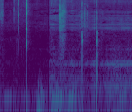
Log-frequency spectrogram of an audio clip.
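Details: Single-door refrigerator that wasn't cooling at all, after repair and plugged in: steady low, smooth compressor hum with vibration and a faint even tone, plus a few handling clicks; line warming, refrigerant circulating. Normal compressor running.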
